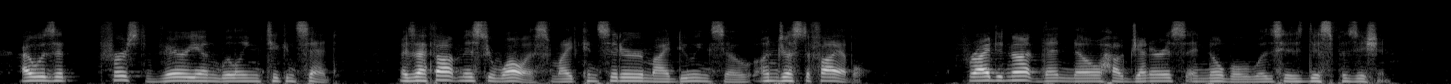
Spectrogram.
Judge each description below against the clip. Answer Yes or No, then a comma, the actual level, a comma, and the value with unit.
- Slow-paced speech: Yes, slow, 130 wpm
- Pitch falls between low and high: Yes, medium, 150 Hz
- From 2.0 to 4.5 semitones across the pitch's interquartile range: Yes, average, 3.4 semitones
